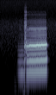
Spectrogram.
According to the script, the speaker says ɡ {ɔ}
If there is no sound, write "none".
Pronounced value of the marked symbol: ʊ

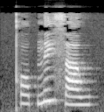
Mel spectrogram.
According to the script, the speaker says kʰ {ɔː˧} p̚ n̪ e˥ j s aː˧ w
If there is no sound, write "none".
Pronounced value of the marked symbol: ɔː˧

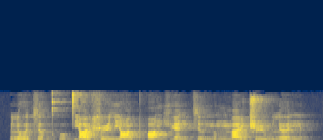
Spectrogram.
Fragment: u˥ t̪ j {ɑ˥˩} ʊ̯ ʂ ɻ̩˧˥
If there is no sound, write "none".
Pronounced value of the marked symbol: ɑ˥˩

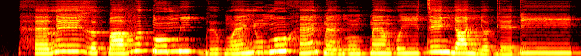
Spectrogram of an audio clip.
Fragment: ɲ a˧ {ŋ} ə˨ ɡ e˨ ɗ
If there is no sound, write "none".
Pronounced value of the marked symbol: ɲ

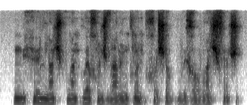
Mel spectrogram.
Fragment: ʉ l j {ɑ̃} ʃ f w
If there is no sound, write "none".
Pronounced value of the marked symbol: ɑ̃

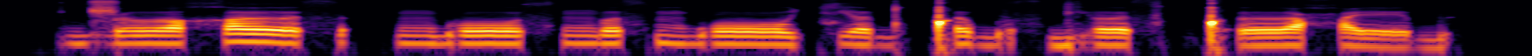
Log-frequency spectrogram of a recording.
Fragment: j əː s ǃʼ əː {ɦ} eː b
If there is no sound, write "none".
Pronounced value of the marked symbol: ħ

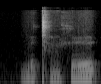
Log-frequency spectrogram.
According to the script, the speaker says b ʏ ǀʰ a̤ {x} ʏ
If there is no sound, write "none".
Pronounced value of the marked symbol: x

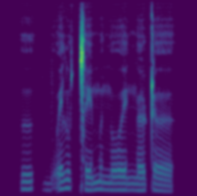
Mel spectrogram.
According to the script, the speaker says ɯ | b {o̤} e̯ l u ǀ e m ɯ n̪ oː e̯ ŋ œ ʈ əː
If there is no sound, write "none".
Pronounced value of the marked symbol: o̰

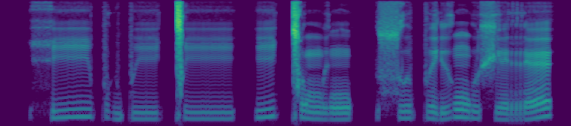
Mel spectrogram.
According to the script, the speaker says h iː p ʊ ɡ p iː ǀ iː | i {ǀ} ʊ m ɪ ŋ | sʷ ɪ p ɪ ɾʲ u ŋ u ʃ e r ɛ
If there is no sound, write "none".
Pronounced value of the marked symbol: ǀ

